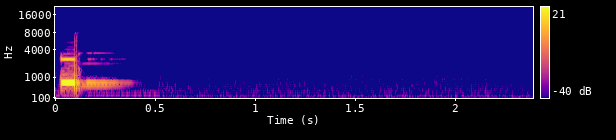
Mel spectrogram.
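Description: A short electronic chime, several steady tones sounding together for under half a second at the start, then silence: a video-call notification sound as a participant joins.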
